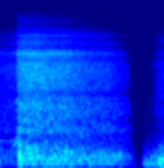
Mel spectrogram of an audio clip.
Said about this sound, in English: I'm not okay with you breathing in that microphone.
